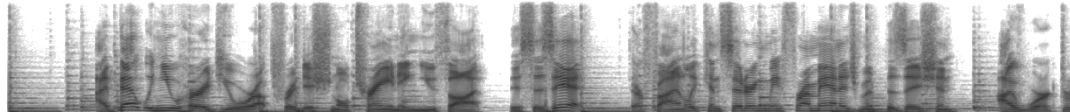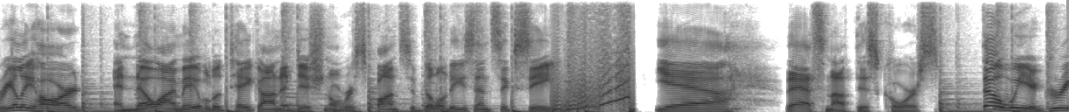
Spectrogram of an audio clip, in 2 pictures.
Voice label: E-Learning Mix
